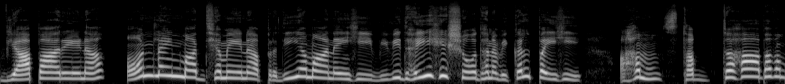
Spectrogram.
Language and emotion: Sanskrit, surprised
